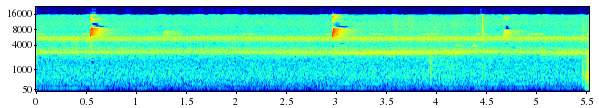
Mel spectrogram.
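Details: At dusk on 3 September 2022, as it grows dark, a bird believed to be a Northern Cardinal, heard but not seen, gives sharp, high, metallic chips, two clear notes about two and a half seconds apart and a fainter third, over a steady insect hum.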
